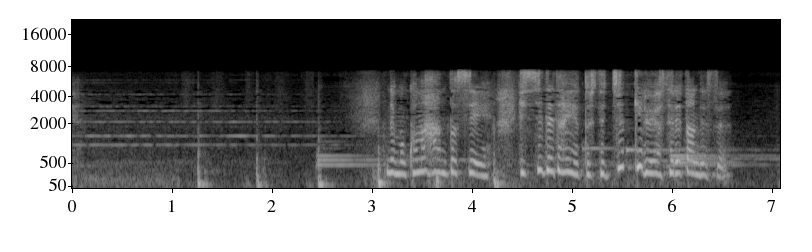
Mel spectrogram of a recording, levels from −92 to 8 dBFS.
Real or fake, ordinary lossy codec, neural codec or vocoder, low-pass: real; none; none; 7.2 kHz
